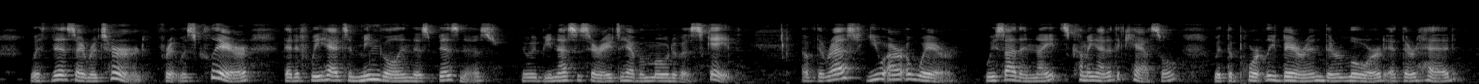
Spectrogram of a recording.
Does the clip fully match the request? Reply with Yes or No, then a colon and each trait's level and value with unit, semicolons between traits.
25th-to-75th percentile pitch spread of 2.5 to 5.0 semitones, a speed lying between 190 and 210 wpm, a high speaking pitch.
No: average, 3.3 semitones; fast, 205 wpm; medium, 170 Hz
